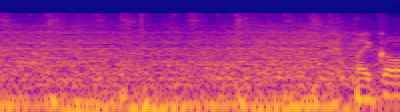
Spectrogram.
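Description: Steady jet noise from a Dassault Mystère IV's Verdon turbojet as the fighter flies overhead, mixed with background music.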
